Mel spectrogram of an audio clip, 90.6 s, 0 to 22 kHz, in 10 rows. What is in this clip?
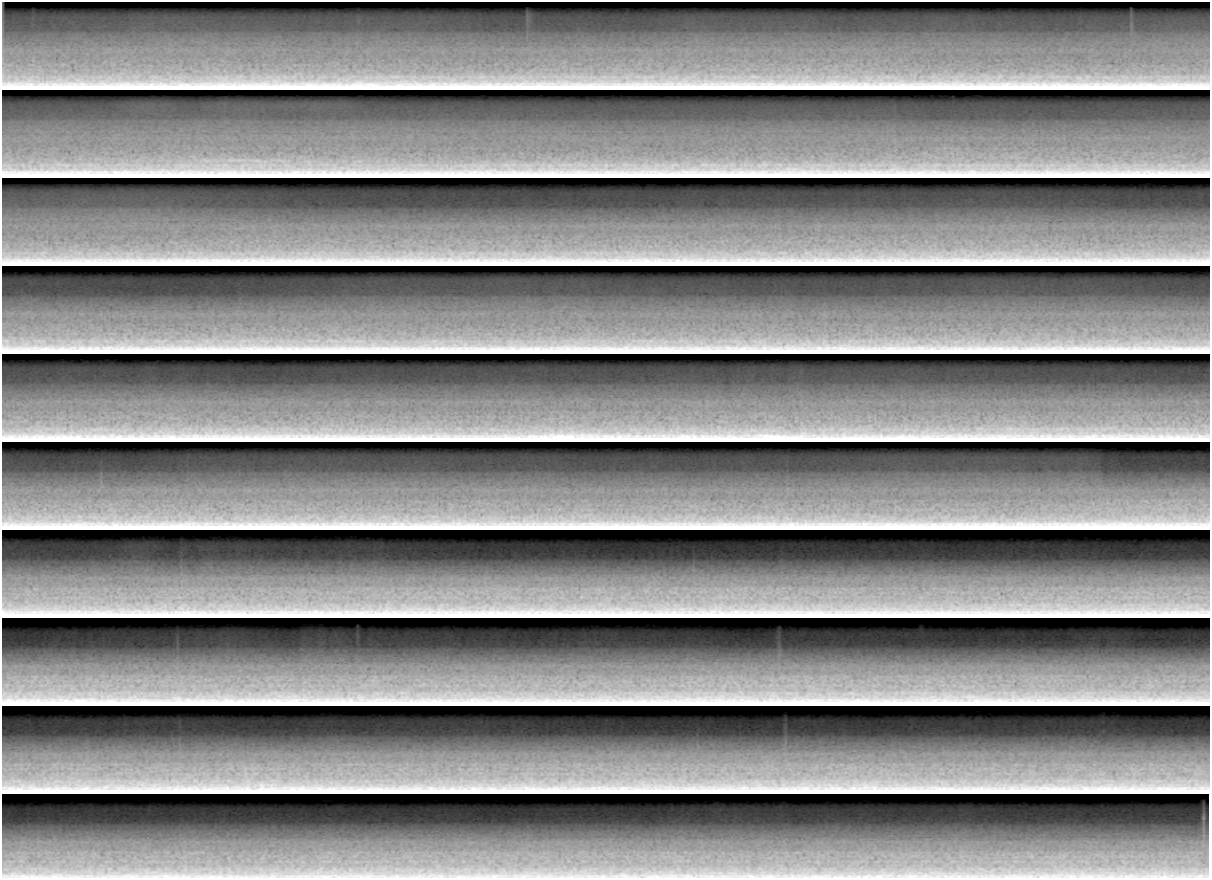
INTO A CAR DURING A HIGHWAY TRAVEL
Son capté à l'intérieur d'une voiture durant un trajet sur l'autoroute. Son enregistré avec un ZOOM H4NSP.
Sound taken in a car during a travel on the highway. Sound recorded with a ZOOM H4NSP.
autoroute, car, highway, voiture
